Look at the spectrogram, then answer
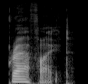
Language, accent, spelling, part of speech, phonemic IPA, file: English, US, graphite, noun / verb, /ˈɡɹæfaɪt/, En-us-graphite.ogg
